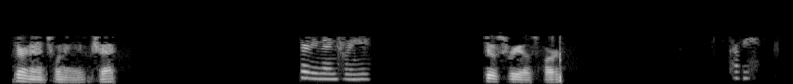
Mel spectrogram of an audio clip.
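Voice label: Incident Tactical 3, Scanner audio recording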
